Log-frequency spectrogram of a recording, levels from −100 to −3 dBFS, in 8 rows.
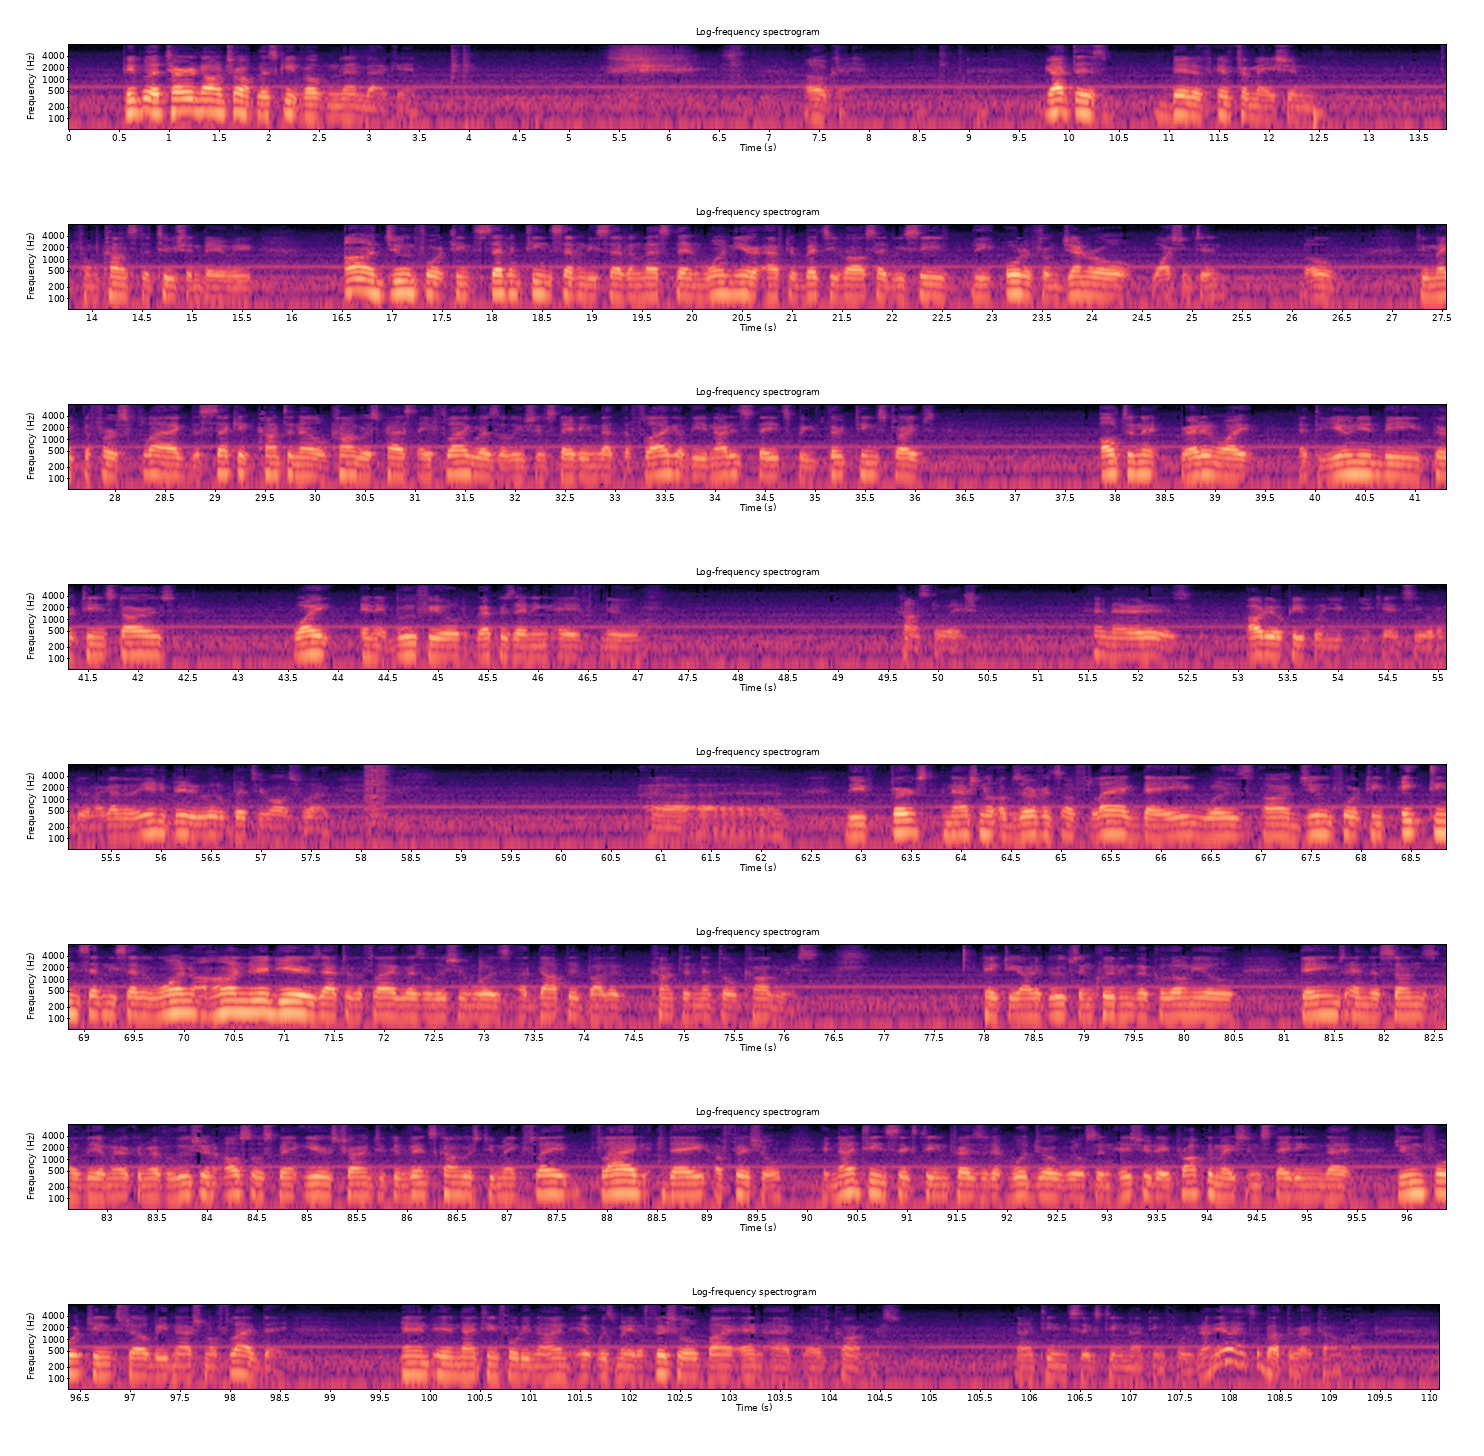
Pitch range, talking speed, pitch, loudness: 100-125 Hz, 105 wpm, 115 Hz, -26 LUFS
